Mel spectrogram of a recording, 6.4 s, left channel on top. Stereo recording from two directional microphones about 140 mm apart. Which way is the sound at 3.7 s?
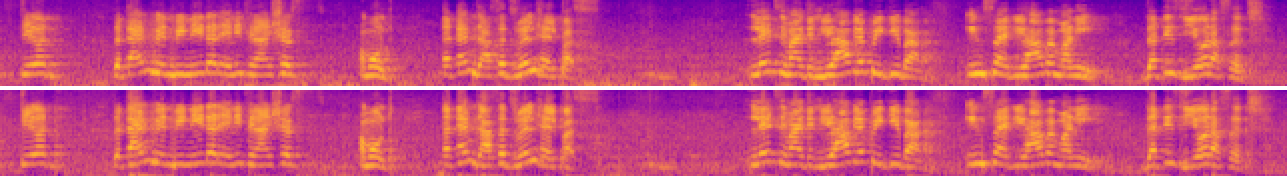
35° left (ahead or behind).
